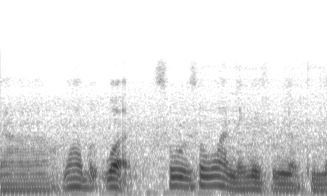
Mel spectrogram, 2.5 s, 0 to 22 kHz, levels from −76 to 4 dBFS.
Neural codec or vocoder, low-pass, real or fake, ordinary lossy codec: codec, 16 kHz in and 24 kHz out, 1 kbps, XY-Tokenizer; 7.2 kHz; fake; none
